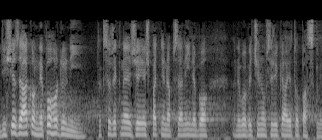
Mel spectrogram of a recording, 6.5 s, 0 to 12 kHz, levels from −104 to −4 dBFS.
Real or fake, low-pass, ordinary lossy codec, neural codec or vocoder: real; 7.2 kHz; MP3, 32 kbps; none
